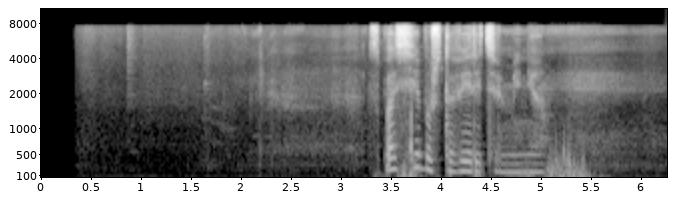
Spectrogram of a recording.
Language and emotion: Russian, sad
